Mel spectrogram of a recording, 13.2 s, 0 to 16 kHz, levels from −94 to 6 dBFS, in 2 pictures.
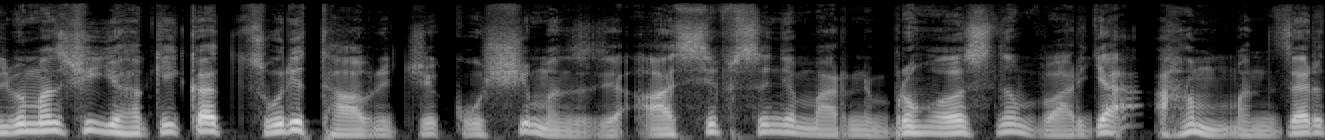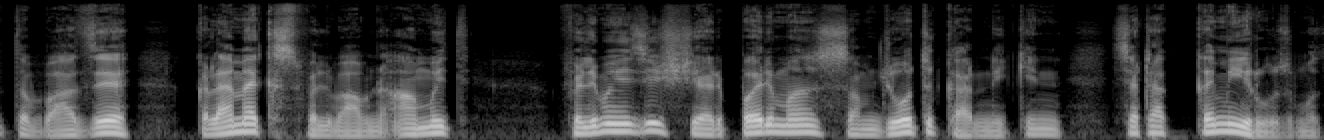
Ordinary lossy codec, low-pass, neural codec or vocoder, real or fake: none; 14.4 kHz; none; real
